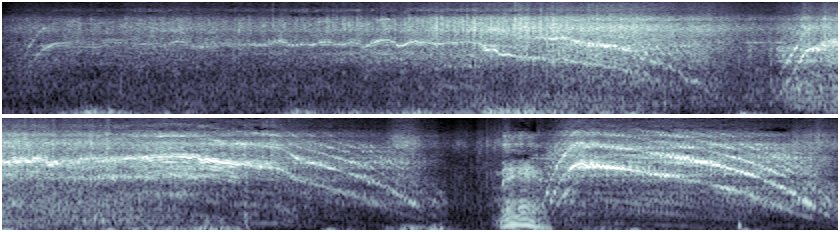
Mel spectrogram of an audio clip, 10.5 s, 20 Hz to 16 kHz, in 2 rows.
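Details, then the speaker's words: Redcat Kaiju EXT RC truck on 3S: loud high-pitched gear whine rising and falling with throttle over the motor; pinion mesh has tightened against the spur, costing speed. "that has gotten even tighter yeah am losing speed because of that pinion being too tight i was knew i was hearing it being loud"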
